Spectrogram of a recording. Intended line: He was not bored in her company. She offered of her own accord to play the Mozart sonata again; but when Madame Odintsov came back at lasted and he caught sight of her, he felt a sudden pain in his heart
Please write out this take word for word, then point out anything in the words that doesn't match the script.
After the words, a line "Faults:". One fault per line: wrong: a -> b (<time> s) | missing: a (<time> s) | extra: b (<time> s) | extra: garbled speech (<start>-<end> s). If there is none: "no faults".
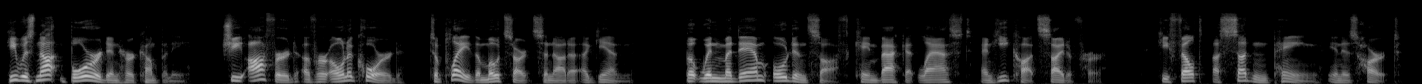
He was not bored in her company. She offered of her own accord to play the Mozart sonata again; but when Madame Odintsov came back at last and he caught sight of her, he felt a sudden pain in his heart
Faults:
wrong: lasted -> last (9.2 s)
